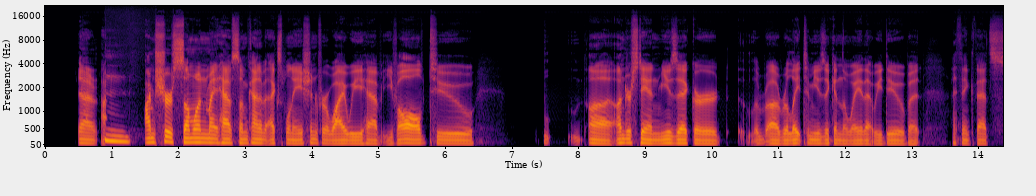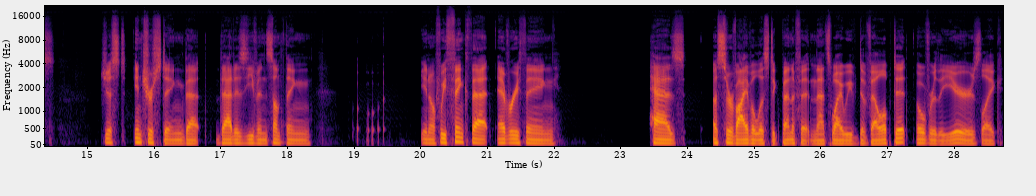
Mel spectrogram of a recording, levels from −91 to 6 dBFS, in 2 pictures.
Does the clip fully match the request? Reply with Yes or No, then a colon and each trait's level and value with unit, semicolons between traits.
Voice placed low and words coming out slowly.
Yes: very low, 95 Hz; slow, 130 wpm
